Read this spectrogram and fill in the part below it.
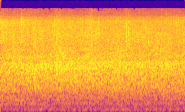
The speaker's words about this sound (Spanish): Ahora, si le quiere regalar ese aplauso, regáleselo a él. Vamos a celebrarlo como él es.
